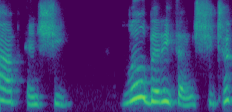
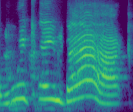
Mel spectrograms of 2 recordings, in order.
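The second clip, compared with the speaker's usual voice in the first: ordinary talk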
